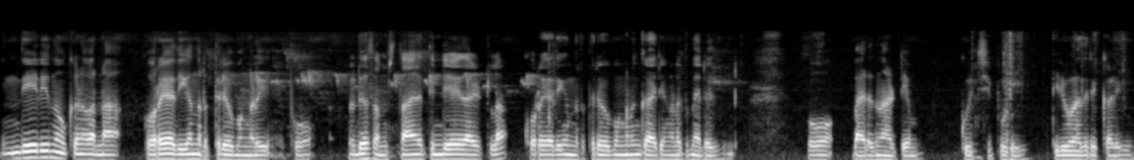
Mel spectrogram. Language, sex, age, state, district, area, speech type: Malayalam, male, 60+, Kerala, Palakkad, rural, spontaneous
